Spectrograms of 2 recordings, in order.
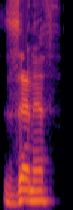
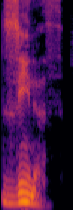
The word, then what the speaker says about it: Zenith: is a British character, I'm going to use British pronunciation, so it's Zenith, not Zenith. Hope that's not too confusing for everybody, but it's kind of a tomato-tomato thing.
